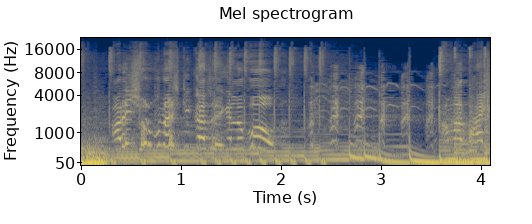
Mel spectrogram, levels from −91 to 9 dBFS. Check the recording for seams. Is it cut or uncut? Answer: uncut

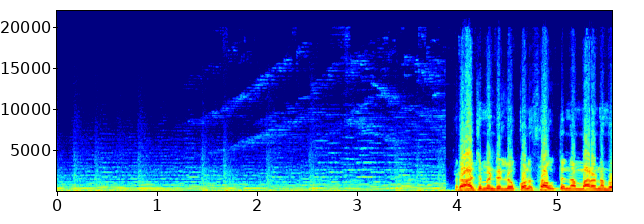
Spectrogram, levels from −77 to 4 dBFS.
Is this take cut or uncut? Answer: uncut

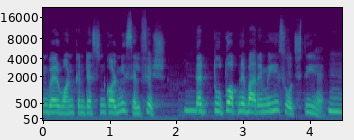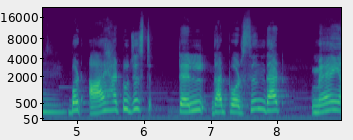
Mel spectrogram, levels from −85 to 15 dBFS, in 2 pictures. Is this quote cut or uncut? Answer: uncut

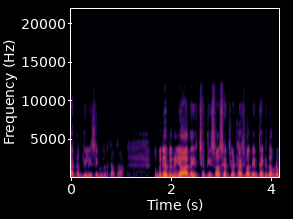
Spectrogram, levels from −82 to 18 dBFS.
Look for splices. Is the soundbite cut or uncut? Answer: uncut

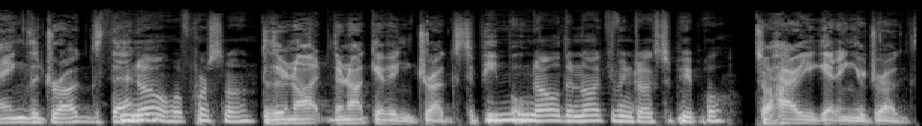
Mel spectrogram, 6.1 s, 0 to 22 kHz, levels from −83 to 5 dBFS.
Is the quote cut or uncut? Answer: uncut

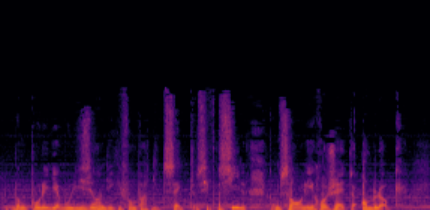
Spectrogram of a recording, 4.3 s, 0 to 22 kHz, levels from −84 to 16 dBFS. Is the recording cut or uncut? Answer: uncut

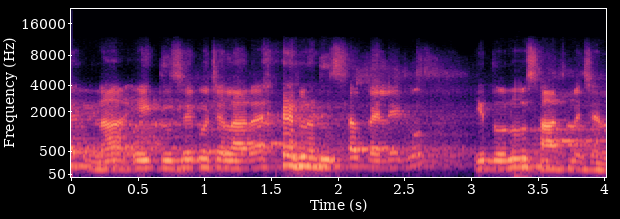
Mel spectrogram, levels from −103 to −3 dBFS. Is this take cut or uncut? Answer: uncut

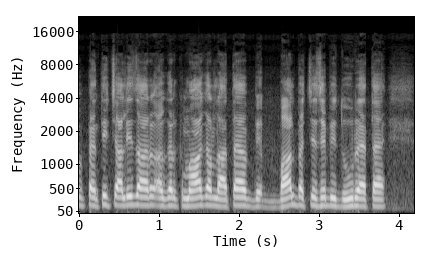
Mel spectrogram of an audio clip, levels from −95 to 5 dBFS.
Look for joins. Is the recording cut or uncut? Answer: uncut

